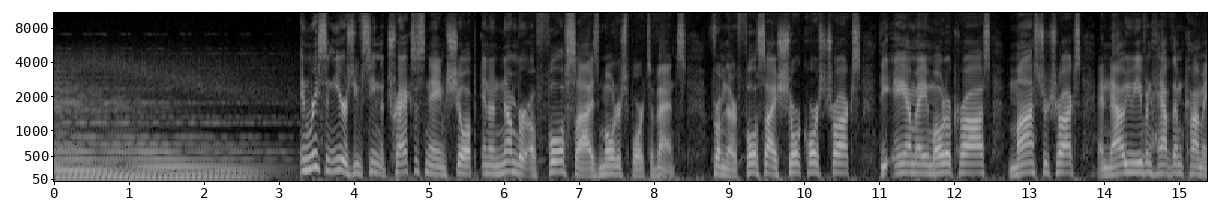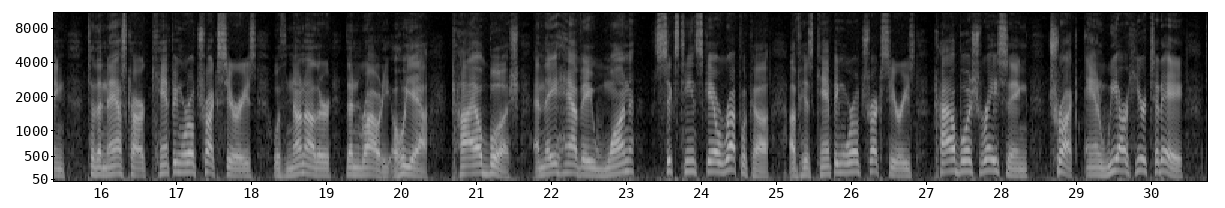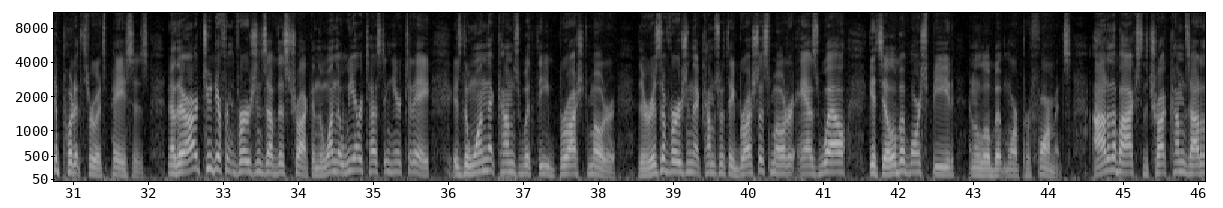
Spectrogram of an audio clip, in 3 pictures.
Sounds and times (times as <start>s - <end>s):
Speech: 3.3s - 46.0s.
